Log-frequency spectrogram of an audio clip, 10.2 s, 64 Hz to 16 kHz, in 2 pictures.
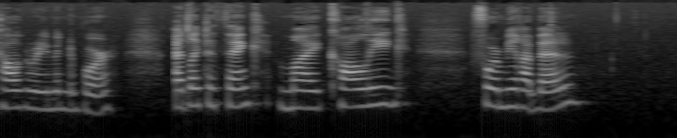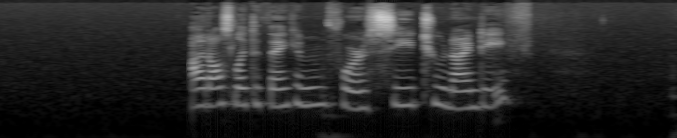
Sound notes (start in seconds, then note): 1.7 speaking French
